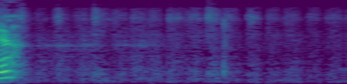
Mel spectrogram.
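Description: Faint, quick, even colouring strokes on paper, about five a second, as a drawing is shaded in fast.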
